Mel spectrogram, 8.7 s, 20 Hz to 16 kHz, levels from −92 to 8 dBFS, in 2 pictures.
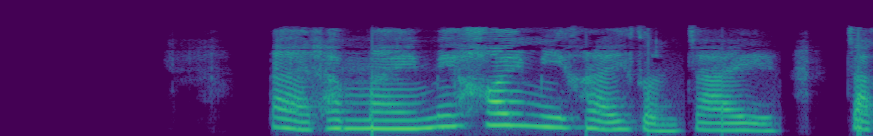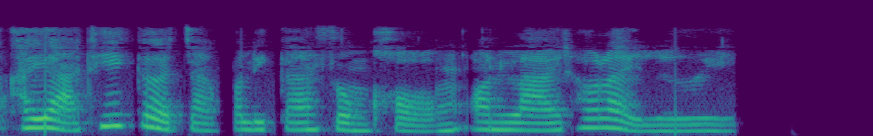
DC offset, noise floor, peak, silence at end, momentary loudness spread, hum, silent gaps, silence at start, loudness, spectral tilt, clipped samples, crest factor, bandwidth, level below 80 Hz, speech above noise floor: under 0.1%; under -90 dBFS; -4 dBFS; 0.7 s; 10 LU; none; none; 1.35 s; -24 LUFS; -5.5 dB/octave; under 0.1%; 20 dB; 8 kHz; -62 dBFS; over 67 dB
